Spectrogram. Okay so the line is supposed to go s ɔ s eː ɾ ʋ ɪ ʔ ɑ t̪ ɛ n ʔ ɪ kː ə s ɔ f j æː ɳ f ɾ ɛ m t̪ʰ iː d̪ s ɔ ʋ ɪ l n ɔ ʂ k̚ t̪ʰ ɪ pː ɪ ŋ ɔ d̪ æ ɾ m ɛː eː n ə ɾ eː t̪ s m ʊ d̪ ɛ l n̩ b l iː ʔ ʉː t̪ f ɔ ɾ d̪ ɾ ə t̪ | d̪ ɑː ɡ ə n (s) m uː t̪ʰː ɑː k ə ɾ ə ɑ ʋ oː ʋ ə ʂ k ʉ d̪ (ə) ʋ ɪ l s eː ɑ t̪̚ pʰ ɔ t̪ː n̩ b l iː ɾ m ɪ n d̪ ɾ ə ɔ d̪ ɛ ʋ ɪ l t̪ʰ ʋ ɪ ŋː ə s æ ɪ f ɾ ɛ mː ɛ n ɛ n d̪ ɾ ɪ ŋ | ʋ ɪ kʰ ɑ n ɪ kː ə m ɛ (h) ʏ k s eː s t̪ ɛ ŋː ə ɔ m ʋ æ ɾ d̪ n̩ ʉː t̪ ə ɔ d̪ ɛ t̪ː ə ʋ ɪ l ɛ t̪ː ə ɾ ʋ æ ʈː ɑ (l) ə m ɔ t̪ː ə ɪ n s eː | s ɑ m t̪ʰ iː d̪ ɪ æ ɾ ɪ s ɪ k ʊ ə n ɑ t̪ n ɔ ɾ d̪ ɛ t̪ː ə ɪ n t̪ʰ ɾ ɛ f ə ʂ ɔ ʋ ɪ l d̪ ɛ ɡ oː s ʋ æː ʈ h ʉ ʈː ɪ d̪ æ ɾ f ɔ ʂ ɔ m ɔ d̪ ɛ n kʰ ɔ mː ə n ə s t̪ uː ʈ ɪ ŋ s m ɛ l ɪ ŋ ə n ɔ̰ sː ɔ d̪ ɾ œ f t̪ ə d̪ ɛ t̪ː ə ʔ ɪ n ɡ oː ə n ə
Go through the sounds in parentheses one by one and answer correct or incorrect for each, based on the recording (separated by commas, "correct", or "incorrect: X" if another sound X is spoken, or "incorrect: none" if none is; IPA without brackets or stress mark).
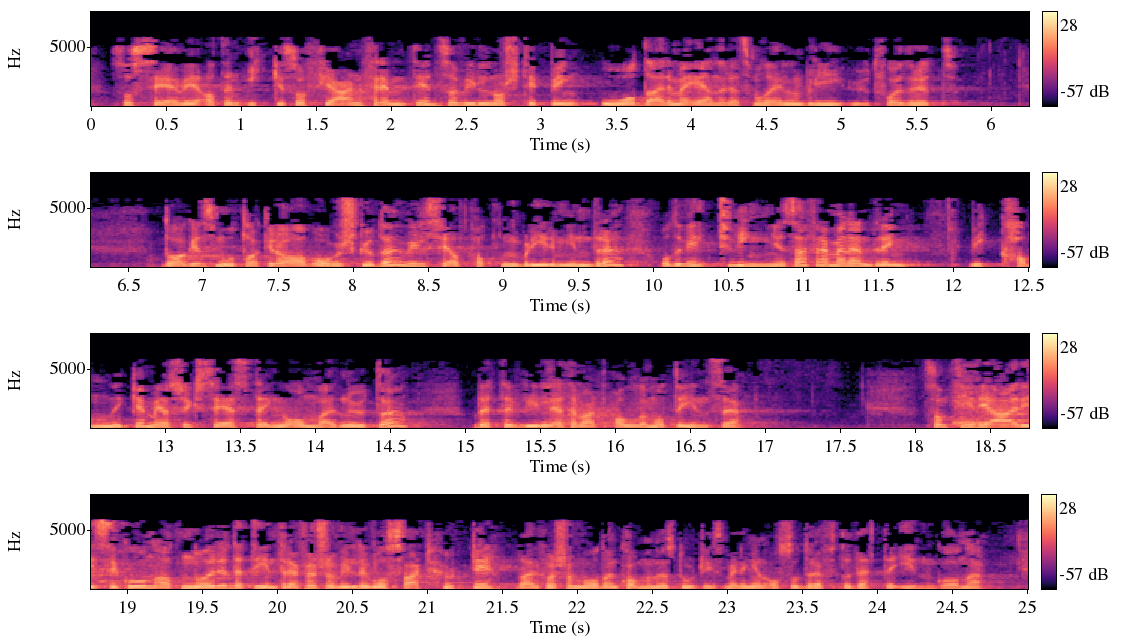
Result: correct, correct, incorrect: s, incorrect: lː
